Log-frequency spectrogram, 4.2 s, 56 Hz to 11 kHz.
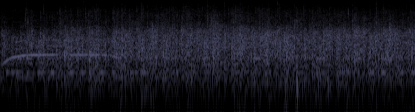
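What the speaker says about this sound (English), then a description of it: "Can we please give our top 10 another round of applause?" Steady, sustained audience applause for the top 10 candidates at a beauty pageant, an even wash of many hands clapping at constant volume from a large hall crowd, with a few scattered cheers in it.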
